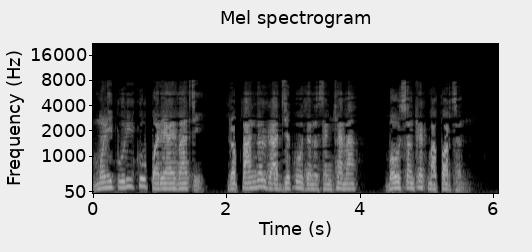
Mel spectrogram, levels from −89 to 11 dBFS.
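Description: From start to finish the speech has a gritty, metallic treble, with s sounds turning lispy and nothing above 8 kHz. This is likely HE-AAC compression rebuilding the upper band from copied lower bands, and the heavy damage fits a bitrate around 8 kbps.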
